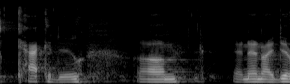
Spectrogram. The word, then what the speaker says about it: Kakadu: first thing he says you need to learn how to say it's not kakadu it's kakadu um and then i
